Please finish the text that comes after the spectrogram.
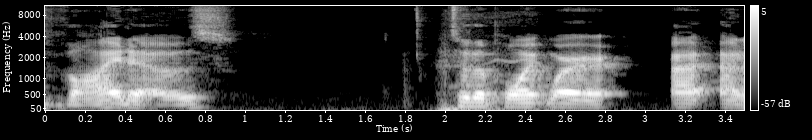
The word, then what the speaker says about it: Vidos: it too like obviously it's supposed to be Vito I think is the Italian yeah like Nick's Nicks that opinion sort of thing but uh We spelled we chose the dispelling that um everyone pronounces Vitos to the point where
